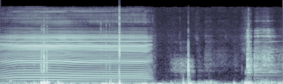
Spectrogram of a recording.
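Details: Cattle herd setting off to graze; one loud, harmonic moo holds steady for about two seconds, ending with a slight drop, accompanied by sharp clicks and thuds, then rustling noise.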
